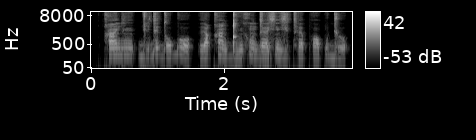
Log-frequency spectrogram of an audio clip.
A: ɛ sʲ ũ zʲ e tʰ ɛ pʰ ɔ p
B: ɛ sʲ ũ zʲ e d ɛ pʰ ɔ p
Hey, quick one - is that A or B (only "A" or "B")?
A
